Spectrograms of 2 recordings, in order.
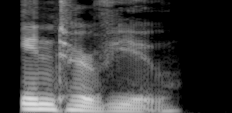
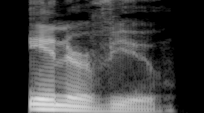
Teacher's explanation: In America, it's interview. Here, the T completely disappears. Interview. I'd actually say it's substituted by another N, making the N sound a little longer. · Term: Elision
